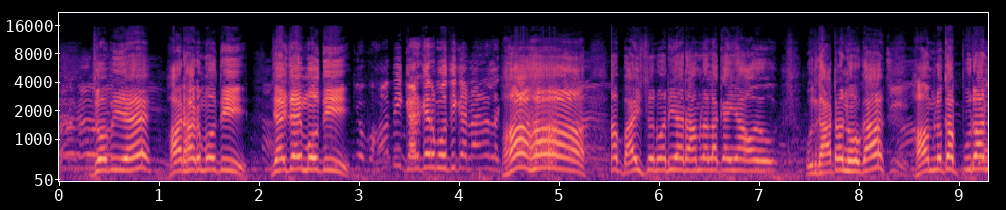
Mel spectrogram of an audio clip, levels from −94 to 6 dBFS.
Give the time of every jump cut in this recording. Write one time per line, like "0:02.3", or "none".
0:05.5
